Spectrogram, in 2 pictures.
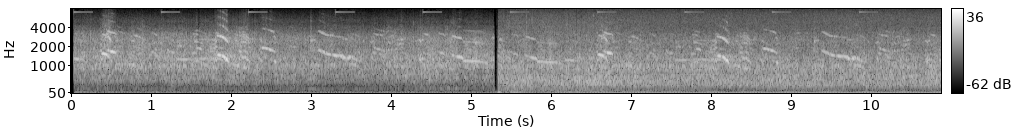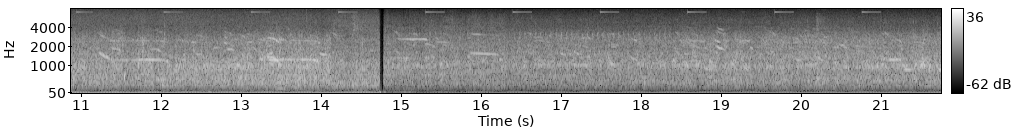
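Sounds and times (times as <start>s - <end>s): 
gulls calling: 0.1s - 21.7s
steady background hiss: 5.4s - 21.7s.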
